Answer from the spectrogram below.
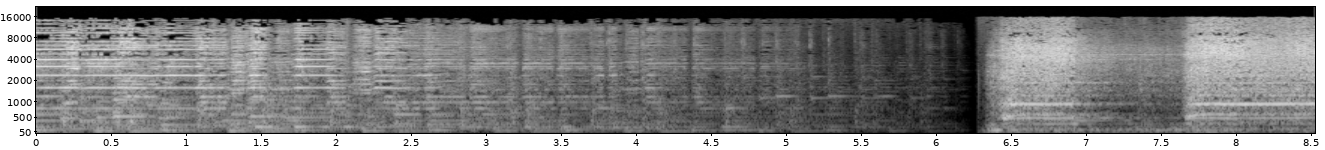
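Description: Music fades out, then a steam train lets off a loud burst of hissing steam with a whistle tone cutting through it, as if pulling away.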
